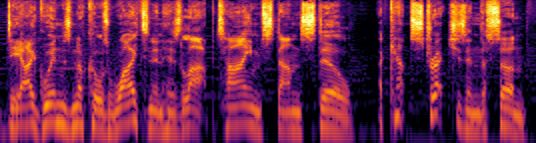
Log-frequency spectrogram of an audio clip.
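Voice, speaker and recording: A man narrating a mock-thriller audio drama from a script, telling it in a florid, deadpan way. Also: mid-range voice, measured pace, faint music behind, natural voice.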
